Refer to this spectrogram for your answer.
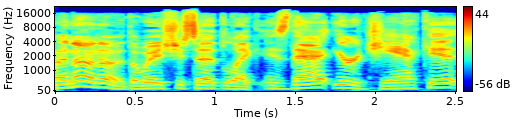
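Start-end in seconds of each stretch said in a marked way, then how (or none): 1.3-2.5 mock, put-on Chicago accent, slower pace. Quoting how a woman said something, the speaker imitates a Chicago accent. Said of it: "the nuance of the Chicago accent".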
